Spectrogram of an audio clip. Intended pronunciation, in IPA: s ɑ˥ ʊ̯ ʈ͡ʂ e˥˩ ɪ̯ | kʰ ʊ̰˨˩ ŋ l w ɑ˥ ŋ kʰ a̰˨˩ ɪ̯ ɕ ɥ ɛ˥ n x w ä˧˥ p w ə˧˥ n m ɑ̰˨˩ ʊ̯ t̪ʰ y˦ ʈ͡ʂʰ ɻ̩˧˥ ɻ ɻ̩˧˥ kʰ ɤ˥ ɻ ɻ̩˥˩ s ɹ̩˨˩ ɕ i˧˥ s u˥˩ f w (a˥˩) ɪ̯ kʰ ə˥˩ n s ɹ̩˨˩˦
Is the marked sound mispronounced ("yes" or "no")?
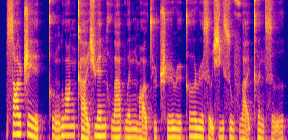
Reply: yes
